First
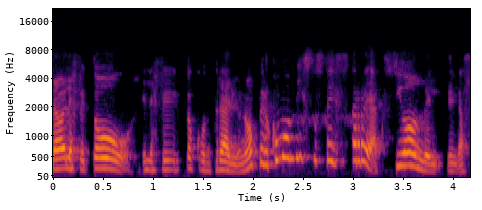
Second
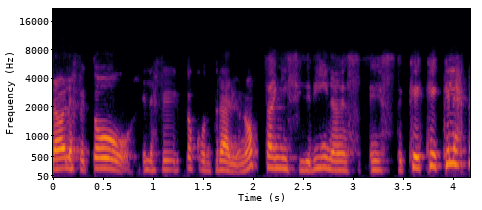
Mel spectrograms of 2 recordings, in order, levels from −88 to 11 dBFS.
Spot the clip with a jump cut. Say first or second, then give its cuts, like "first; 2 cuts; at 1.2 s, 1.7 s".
second; 1 cut; at 2.0 s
